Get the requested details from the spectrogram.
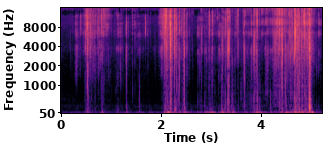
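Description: Thin clear plastic cling wrap is crumpled against a microphone ear while fingertips squeeze and crinkle it. Sparse, crisp crackles at first give way to denser bursts of crunching and crinkling with a heavy low-end thump. The rustling ends quickly with no ringing.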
